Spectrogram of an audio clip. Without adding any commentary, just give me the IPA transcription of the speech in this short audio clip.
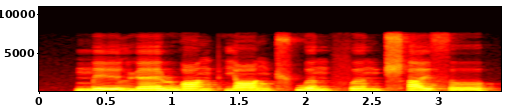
m ḛ˨˩ ɪ̯ l ɥ ɛ˧˥ ɻ w ɑ˥˩ ŋ pʰ j ɑ˧˥ ŋ ʈ͡ʂʰ w ə˥˩ n f ə˧˥ n ʈ͡ʂʰ a˧ ɪ̯ s ɤ˧˥

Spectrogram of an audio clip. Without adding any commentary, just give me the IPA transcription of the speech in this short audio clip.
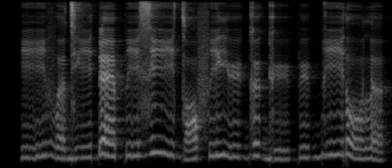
iː˩˧ β ə˩ d j i˩˧ ɗ ɛ˥˨ p i˧ z iː˥˨ d ɔ˩˧ f i˦˥ j yː˧ ɡ ø˥˨ ɡ yː˩ p y˧ b i˦˥ ɾ o˩˧ l ə˩

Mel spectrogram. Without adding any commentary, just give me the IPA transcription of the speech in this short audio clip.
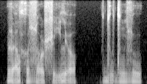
ɭ ɛ̰ lˠ x ʊ ɮ ɔ̰ ʂ ḭ lʲ ɔ̰ | d ṵ d ɔ n ɮ u

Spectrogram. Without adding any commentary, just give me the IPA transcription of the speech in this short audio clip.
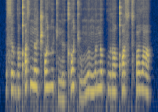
s ɛ˧ ɡʷ ʌ˧˩ qʼ ʌ˥ s n ɜ˥˧ t͡ʃʼ ɔ˥ ʎ u˥˧ c n ø˩˧ kʼ ɔ˥ c u˩˧ ŋʷ ɛ˥˧ ŋʷ ɛ˥ n ʌ˥ kʷ ʌ˥ ɾ ɔ˥ qʼ ɔ˥˧ s t͡sʼ ø˥ ðˤ ʌ˥˧

